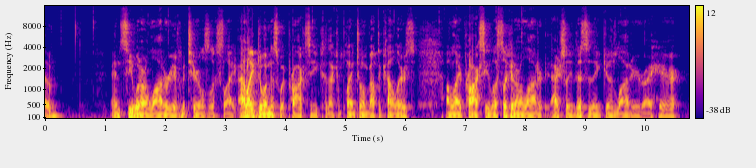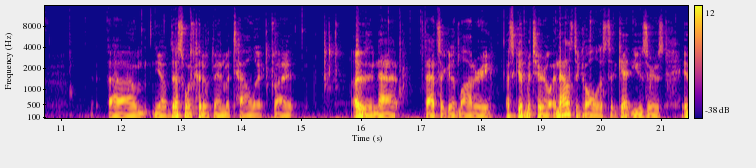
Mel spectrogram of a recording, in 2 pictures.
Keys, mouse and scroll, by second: 0.3 middle click, 2.0 click, 2.9 middle click, 4.6-5.3 scroll down 3, 5.3 middle click, 5.9-6.2 scroll up 2, 6.2 middle click, 6.7-7.0 scroll up 2, 7.0 middle click, 7.9 middle click, 11.2 scroll down 1, 11.4 middle click, 12.3 click, 12.8 KP_Decimal, 13.3-14.0 scroll up 4, 14.4 alt+m, 15.0 click, 15.5 alt+a, 15.8-16.1 scroll down 3, 16.1 middle click, 16.6 scroll down 2, 16.9 shift+middle click, 17.1 middle click, 17.3-17.6 scroll down 2, 17.6 middle click, 18.3 middle click, 19.0 middle click, 19.7 shift+middle click, 20.0-20.3 scroll up 2, 20.3 middle click, 20.7 scroll down 1, 21.0 shift+middle click.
